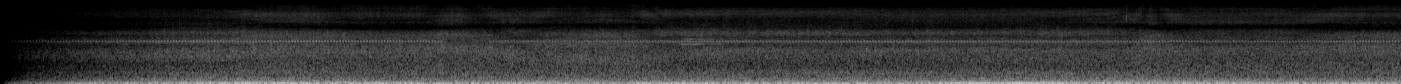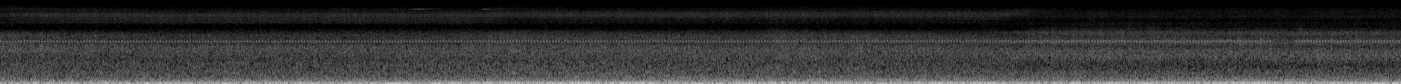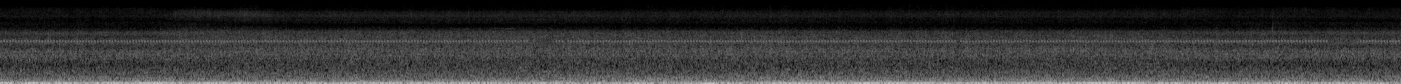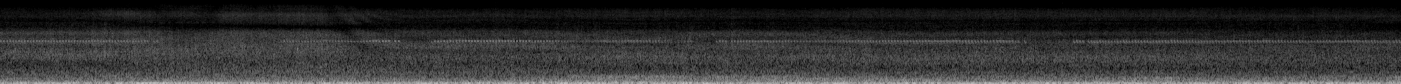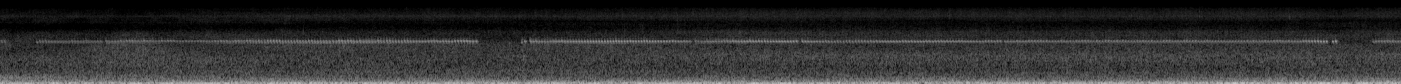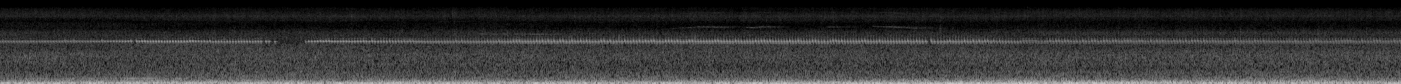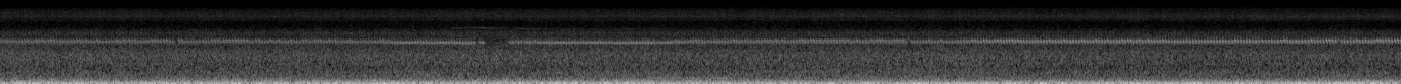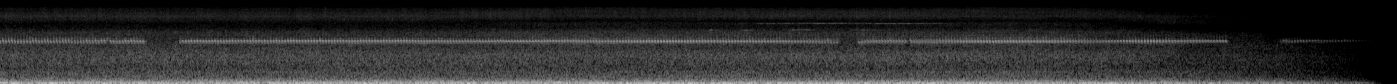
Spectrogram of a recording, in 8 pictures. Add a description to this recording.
Frogs calling, Sony PCM D50 + Soundman OKM II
